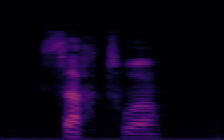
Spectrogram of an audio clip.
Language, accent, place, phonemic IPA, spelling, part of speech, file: French, France, Lyon, /saʁ.twa/, sarthois, adjective, LL-Q150 (fra)-sarthois.wav
- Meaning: from Sarthe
